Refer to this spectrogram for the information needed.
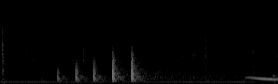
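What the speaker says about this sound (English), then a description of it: "Stop banging on the door," A run of five firm knocks banging on a door in the horror game Becrowned, evenly spaced and moderately close over a low steady hum, followed by a rising tonal swell.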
